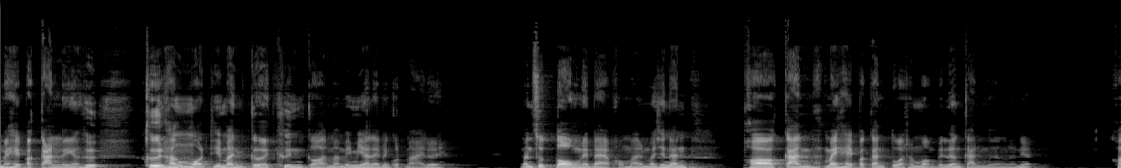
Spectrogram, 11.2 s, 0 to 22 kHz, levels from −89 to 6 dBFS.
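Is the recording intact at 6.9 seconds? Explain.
Yes, the speech at 6.9 seconds is intact, with no audible dropout, click or distortion at that moment.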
